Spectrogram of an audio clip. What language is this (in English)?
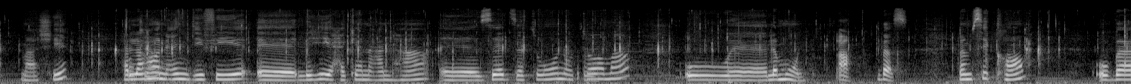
Arabic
